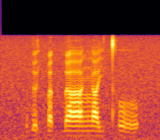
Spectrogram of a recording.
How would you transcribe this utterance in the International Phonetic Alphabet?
ɗə̰˧˨jɓa˨˩t̚ɗaː˧ŋa˨˦j t̪ʰo˧˩˨

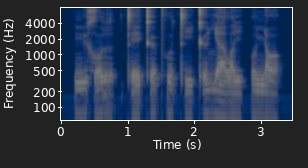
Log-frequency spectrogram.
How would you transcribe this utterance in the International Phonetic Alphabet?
ɲyxor | tʼe kʼøpʰultʼi kʼøʎæ lˠi | oɲɑ

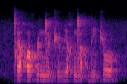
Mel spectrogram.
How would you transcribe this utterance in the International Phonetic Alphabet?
ǀɛχoχɳʏ ŋ͡ǀʏd͡ʒʏviχŋ͡ǀʏχ dit͡ʃo

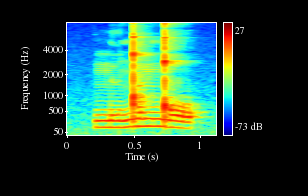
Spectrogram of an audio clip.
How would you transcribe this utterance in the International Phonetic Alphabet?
nɨŋ͡ǃənŋ͡ǃo

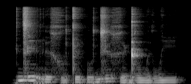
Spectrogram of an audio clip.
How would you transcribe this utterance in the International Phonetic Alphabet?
d͡zi˥rɨ˨ xu˩tɨ˨ʔu˨ d͡zʉ˦xɨ˩ɖo˨wɨ˩ wi˨

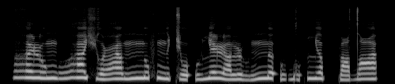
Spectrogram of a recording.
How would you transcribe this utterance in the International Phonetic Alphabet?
ɦɐ˥ɭo˧˥ ŋo̤˧˥ɦa˥ço˩ ʕɛ˧lˠnːo˥fŋə˧co˩ ʔo̤˧ʎɛ˥ ɭɐ˩˧lˠɭo̤˩ nːə˥ʔo̤˧ɡo̤˥ʔ ʎɐ˥pːo˩˧ dˤa˥

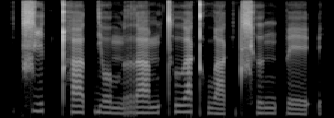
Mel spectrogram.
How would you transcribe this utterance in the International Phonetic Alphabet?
t͡ɕi˥˩t̚pʰa˦˥t̚jo˨˩m ra˧m tʰu˥˩a̯kʰwa˨˩k̚t͡ɕʰɯ˧ŋ pe˨˩ʔ

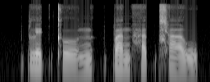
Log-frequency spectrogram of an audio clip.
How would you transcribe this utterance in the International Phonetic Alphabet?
ple˦˥k̚ tʰo˩˦n | pa˧n ha˨˩t̚t͡ɕʰa˨˩w

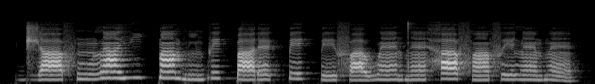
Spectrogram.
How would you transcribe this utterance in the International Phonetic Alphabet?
d͡ʒa˧fũ˧ lã˦ji˦ k͡pã˦bĩ˧be˦k͡pa˧ ɾɛ˧k͡pe˦k͡pe˧fa˧ wɛ̃˧ dɛ̃˧ha˦ fã˧fe˧ lɛ̃˦bɛ̃˦˨

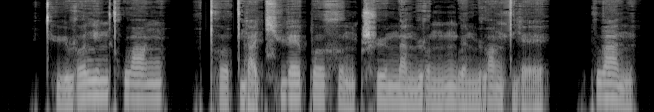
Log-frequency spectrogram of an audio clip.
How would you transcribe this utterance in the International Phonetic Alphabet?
t̪ʰy̰˨˩ ɻɤ˥li˥nkʰwɑ˥ŋ | t̪ʰɤ˧˥ t̪jä̰˨˩ t͡ɕʰɥɛ˥ pɤ˥xɤ̰˨˩ŋ ʈ͡ʂʰɻ̩˥n̪a˧˥nɻɤ˧˥ŋ ʊ˥˩ŋ lə˧˥nɻwɑ˥˩ŋt̪jɛ̰˨˩˦ | kwa˥˩n

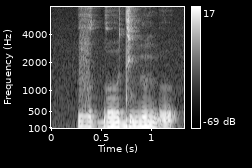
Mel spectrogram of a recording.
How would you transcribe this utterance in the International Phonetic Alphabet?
vʊ˦˨ɡ͡boː˦di˦ nũ˦ ŋo˨

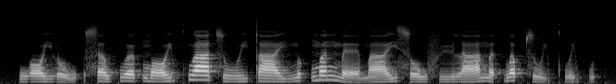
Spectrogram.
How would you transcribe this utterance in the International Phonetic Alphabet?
wɔː˨jlo˨˩w | sɐ˨w kʷœː˧k̚mɔː˨˥jkʷʰaː˥ t͡suː˨˧jt̪aː˧jn̪ʊ˥k̚ mɐ˥n mɛː˨˩maː˨˥jso˨w fyː˨laː˨˥n̪ɐ˨˥t̚ wɐ˥p̚t͡suː˨˩j kʷʰe˨˧j kʷɪ˨˥k̚

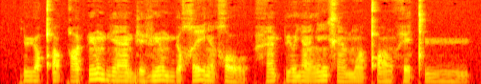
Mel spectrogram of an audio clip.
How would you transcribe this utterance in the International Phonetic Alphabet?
ɾyːqʼẽqæpʲũ bʲæ̃ːbʲævʲũ mʲoχi ɾĩχo | hæ̃pʲo jæ̃lĩ xæ̃mõːqʼõːhe tʼyː

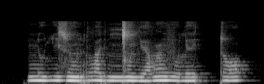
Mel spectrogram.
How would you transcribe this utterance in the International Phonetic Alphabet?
noʎizõrlˠir ŋ͡ǀõlʲɛlˠẽ voletːɔ

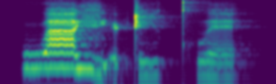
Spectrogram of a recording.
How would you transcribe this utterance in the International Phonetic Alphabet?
wa˥vʲɛ̰˩ʈ i˩kʷʰɛ˩

